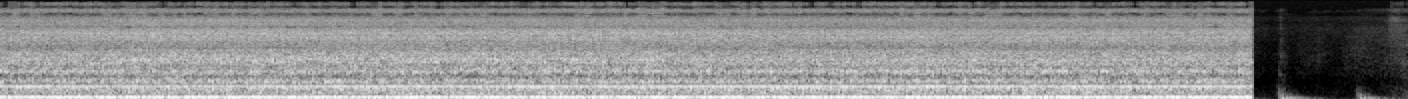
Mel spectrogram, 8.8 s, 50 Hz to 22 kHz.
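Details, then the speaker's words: Heater blower in a skoolie bus fed by a 45k BTU diesel Webasto, switched by a line thermostat: steady even whir with a low hum, no rattles or surging, then it shuts off; normal operation. "The way I wired my fans on my heaters is I pulled a hot wire from the fuse box to this thermostat. It's a line thermostat. Anyways, when I turn it on, turns on the fan."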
